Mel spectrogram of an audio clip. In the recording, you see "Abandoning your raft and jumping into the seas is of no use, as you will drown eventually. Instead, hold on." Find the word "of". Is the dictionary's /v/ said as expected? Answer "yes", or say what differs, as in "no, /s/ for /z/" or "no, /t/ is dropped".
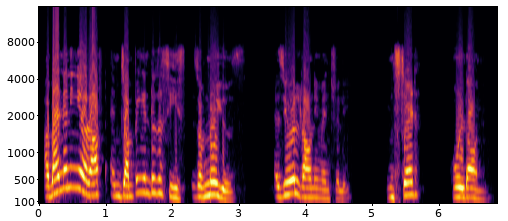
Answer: yes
